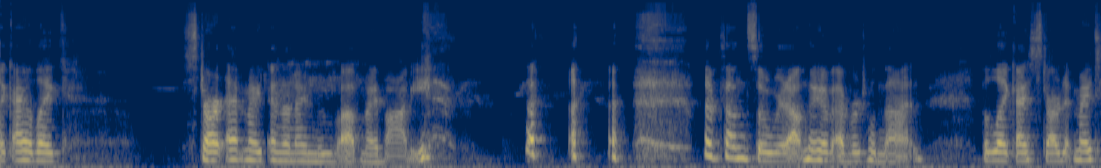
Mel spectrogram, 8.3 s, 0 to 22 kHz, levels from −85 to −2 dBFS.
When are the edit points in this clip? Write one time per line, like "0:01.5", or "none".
0:02.0
0:05.4
0:06.6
